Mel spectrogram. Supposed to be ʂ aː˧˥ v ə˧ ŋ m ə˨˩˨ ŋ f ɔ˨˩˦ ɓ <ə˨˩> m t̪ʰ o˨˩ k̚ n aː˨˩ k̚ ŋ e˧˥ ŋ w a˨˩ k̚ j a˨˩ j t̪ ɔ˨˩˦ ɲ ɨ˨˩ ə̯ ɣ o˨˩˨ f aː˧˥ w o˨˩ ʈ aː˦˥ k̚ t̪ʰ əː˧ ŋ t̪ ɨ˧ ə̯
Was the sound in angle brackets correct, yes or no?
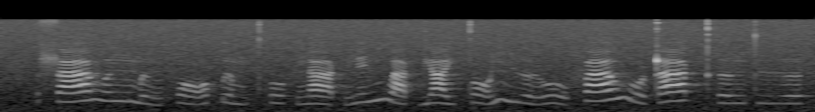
yes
